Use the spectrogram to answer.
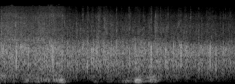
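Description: A church audience applauds to welcome a worship pastor, with dense, even clapping that stays steady and continuous for the whole stretch.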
